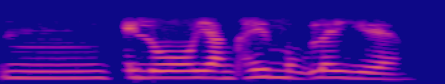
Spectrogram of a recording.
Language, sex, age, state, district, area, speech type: Manipuri, female, 18-30, Manipur, Churachandpur, rural, conversation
